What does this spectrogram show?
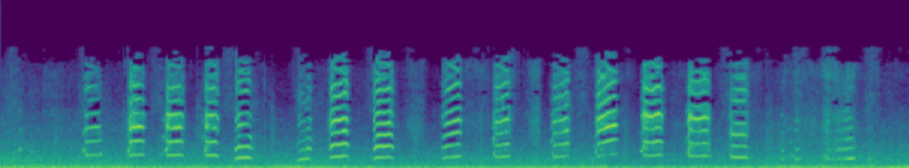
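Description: Grey butcherbird giving a rapid run of short, squeaky calls, about three a second, each with a quick rise and fall in pitch, over wind rumble on the microphone.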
